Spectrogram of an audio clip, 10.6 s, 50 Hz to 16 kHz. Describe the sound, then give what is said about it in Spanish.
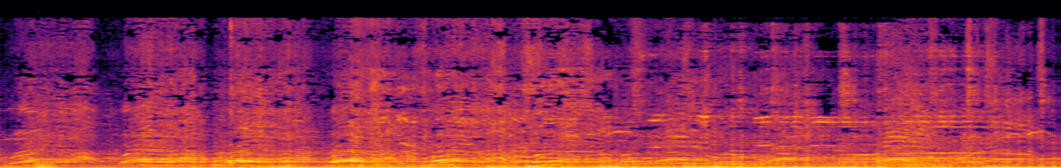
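A concert crowd of about 10 people shouts a repeated "fuera, fuera" chant in unison, loud and continuous, with voices overlapping over a deep, steady low rumble from the venue. “escucha el fuera, fuera, o sea, la, banda y, no son nada más 10 personas.”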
